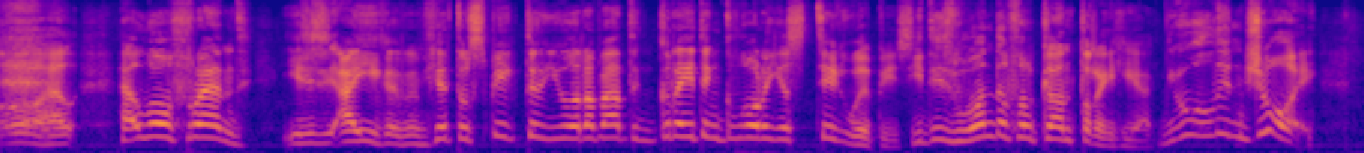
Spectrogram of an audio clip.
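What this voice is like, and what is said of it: Put-on Russian accent. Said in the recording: “if I had a strongest accent, it would be Russian”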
